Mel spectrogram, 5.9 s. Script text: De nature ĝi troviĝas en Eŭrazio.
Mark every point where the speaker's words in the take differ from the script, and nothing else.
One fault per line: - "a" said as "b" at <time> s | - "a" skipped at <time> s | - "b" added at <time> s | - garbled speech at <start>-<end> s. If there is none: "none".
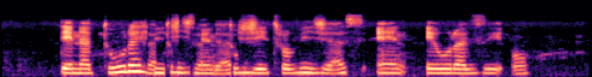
- garbled speech at 1.5-2.4 s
